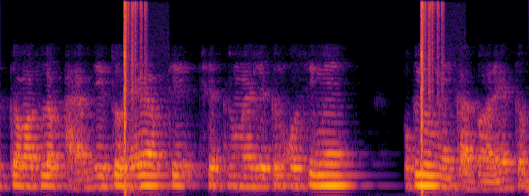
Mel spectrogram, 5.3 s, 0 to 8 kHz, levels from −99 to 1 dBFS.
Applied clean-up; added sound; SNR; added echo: none; Coin (dropping); 3 dB; reverberation time 0.6 s.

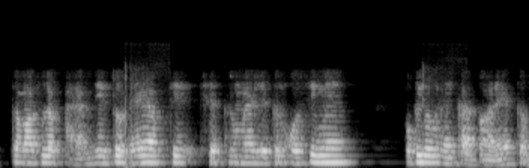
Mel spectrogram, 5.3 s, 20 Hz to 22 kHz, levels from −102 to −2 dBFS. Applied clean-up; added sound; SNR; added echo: neural mask model DeepFilterNet 3.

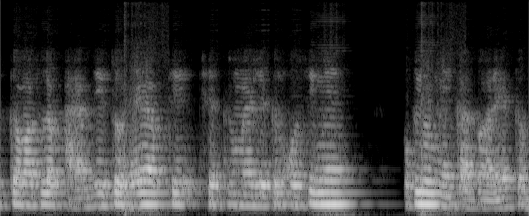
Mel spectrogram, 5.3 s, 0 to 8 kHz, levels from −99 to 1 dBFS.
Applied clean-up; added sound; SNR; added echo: neural separator model SepFormer DNS4.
